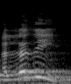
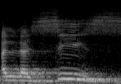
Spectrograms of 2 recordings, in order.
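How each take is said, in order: First: The middle consonant is a soft 'dh' sound. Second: The middle consonant is a buzzing 'z' sound. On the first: The speaker calls it right. "dia tak sebut alladhi" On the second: The speaker calls it wrong. "dia tak sebut alladhi, al-laziz"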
